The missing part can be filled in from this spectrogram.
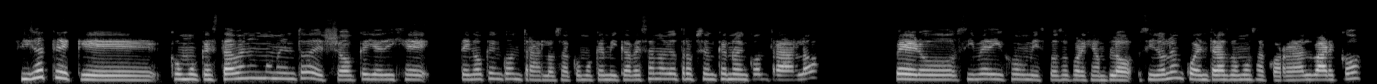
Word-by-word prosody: Fíjate 290 Hz, +2 st, +4 dB
que 205 Hz, -3 st, +3 dB
como 240 Hz, -1 st, +1 dB
que 230 Hz, -, 0 dB
estaba 245 Hz, +5 st, +4 dB
en 285 Hz, -, -3 dB
un 290 Hz, 0 st, -3 dB
momento 275 Hz, -2 st, -3 dB
de 270 Hz, -5 st, 0 dB
shock 210 Hz, 0 st, -2 dB
que 240 Hz, -1 st, -1 dB
yo 230 Hz, -1 st, 0 dB
dije: 225 Hz, -, -2 dB, 0.3 s
"Tengo 230 Hz, +1 st, -1 dB
que 265 Hz, -, -5 dB
encontrarlo", 230 Hz, -5 st, -4 dB
o -, -, -10 dB
sea, 200 Hz, 0 st, -5 dB
como 210 Hz, +1 st, -7 dB
que 215 Hz, -, -5 dB
en -, -, -2 dB
mi 215 Hz, -, -2 dB
cabeza 215 Hz, +4 st, -3 dB
no 255 Hz, -, -3 dB
había 250 Hz, 0 st, -1 dB
otra 250 Hz, +1 st, -2 dB
opción 235 Hz, +1 st, -4 dB
que 245 Hz, -, -1 dB
no 240 Hz, 0 st, +1 dB
encontrarlo, 230 Hz, +3 st, -1 dB, 0.7 s
pero, 225 Hz, -3 st, +4 dB
sí 230 Hz, +3 st, -8 dB
me 245 Hz, +1 st, -1 dB
dijo 235 Hz, 0 st, -2 dB
mi 225 Hz, -1 st, -4 dB
esposo, 210 Hz, +1 st, -7 dB
por 210 Hz, 0 st, -1 dB
ejemplo, 200 Hz, 0 st, 0 dB
"Si 220 Hz, +1 st, -5 dB
no 225 Hz, +1 st, +2 dB
lo 280 Hz, +4 st, 0 dB
encuentras 220 Hz, -6 st, +2 dB
vamos 220 Hz, 0 st, -2 dB
a 215 Hz, -, -3 dB
correr 195 Hz, 0 st, -3 dB
al 210 Hz, +2 st, -1 dB
barco, 220 Hz, +5 st, +3 dB
225 Hz, 205 wpm, -24 LUFS, 210-245 Hz, 0.7 s, Fíjate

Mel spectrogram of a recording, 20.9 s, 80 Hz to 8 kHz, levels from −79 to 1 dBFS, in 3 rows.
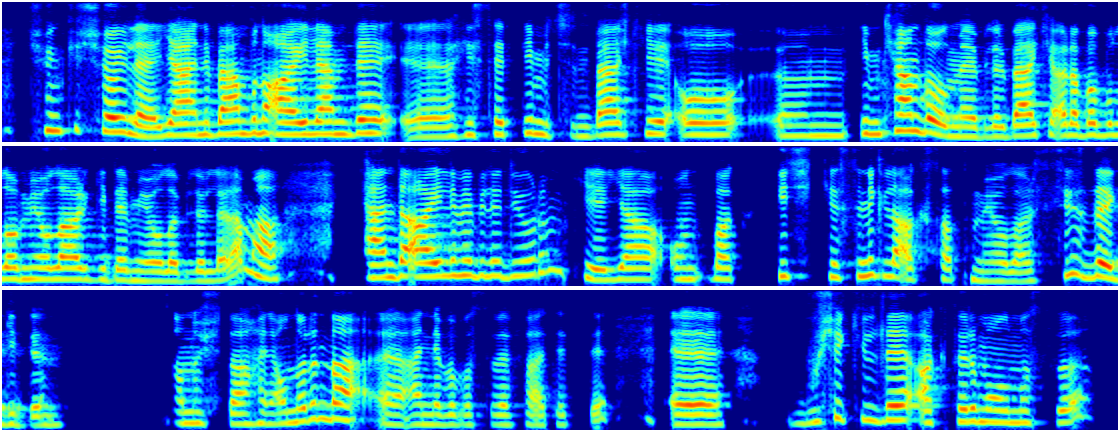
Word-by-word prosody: Çünkü 330 Hz, +1 st, -3 dB
şöyle, 300 Hz, -7 st, +5 dB
yani, 235 Hz, +4 st, +3 dB
ben 260 Hz, +1 st, +5 dB
bunu 280 Hz, -1 st, +4 dB
ailemde, 255 Hz, +2 st, +4 dB
eee, 195 Hz, +2 st, -3 dB
hissettiğim 250 Hz, +2 st, -4 dB
için 210 Hz, -2 st, -13 dB
belki 245 Hz, +2 st, +1 dB
o, 245 Hz, 0 st, 0 dB, 0.2 s
ımm, 220 Hz, 0 st, -8 dB
imkân 300 Hz, +5 st, +4 dB
da 280 Hz, -3 st, +7 dB
olmayabilir, 200 Hz, -1 st, -3 dB
belki 220 Hz, +1 st, +3 dB
araba 230 Hz, +1 st, +1 dB
bulamıyorlar, 235 Hz, 0 st, +2 dB
gidemiyor 215 Hz, -4 st, -4 dB
olabilirler 195 Hz, +2 st, -3 dB
ama 270 Hz, -, +2 dB, 0.5 s
kendi 270 Hz, +2 st, +4 dB
aileme 295 Hz, +2 st, +4 dB
bile 300 Hz, -2 st, -5 dB
diyorum 340 Hz, +8 st, -7 dB
ki: 270 Hz, -, -11 dB
"Ya 230 Hz, 0 st, -1 dB
on 230 Hz, 0 st, -8 dB
bak 235 Hz, -1 st, -2 dB, 0.3 s
hiç 295 Hz, +1 st, -5 dB
kesinlikle 290 Hz, +1 st, -2 dB
aksatmıyorlar, 195 Hz, -7 st, -5 dB
siz 270 Hz, -, -6 dB
de 280 Hz, -3 st, +10 dB
gidin." 195 Hz, -2 st, -7 dB, 0.7 s
Sonuçta, 225 Hz, -2 st, -4 dB
hani, 220 Hz, -2 st, -6 dB
onların 270 Hz, +8 st, -2 dB
da, 300 Hz, -3 st, +6 dB
eee, -, -, -3 dB
anne 205 Hz, 0 st, -4 dB
babası 200 Hz, 0 st, -11 dB
vefat 200 Hz, -1 st, -8 dB
etti. 200 Hz, +9 st, -12 dB, 0.4 s
Eee, 205 Hz, 0 st, +4 dB, 0.4 s
bu 220 Hz, +3 st, -11 dB
şekilde 300 Hz, -1 st, +1 dB
aktarım 260 Hz, +2 st, -1 dB
olması, 245 Hz, +6 st, -5 dB
240 Hz, 140 wpm, -21 LUFS, 215-275 Hz, 0.7 s, de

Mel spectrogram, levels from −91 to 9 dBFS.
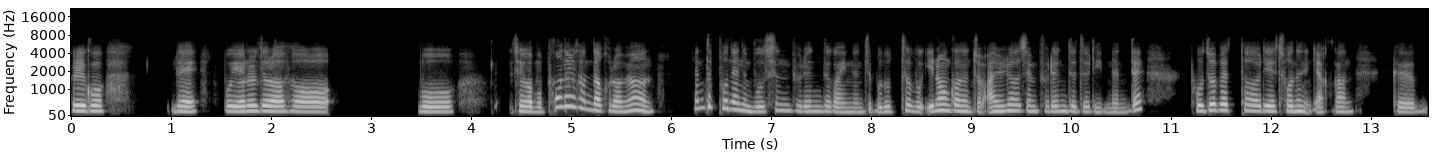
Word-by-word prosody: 그리고 205 Hz, -1 st, +5 dB, 0.6 s
네, 185 Hz, -2 st, +2 dB, 0.3 s
뭐 195 Hz, 0 st, +3 dB
예를 200 Hz, +2 st, +5 dB
들어서 185 Hz, -2 st, +4 dB, 0.9 s
뭐 180 Hz, 0 st, +2 dB, 0.6 s
제가 185 Hz, -2 st, +3 dB
뭐 170 Hz, -, -4 dB
폰을 360 Hz, +2 st, +1 dB
산다 260 Hz, -9 st, +2 dB
그러면 200 Hz, 0 st, +1 dB, 0.4 s
핸드폰에는 290 Hz, -, -1 dB
무슨 215 Hz, +5 st, -3 dB
브랜드가 190 Hz, -3 st, -3 dB
있는지 165 Hz, 0 st, -6 dB
뭐 170 Hz, -, -4 dB
노트북 185 Hz, +1 st, -3 dB
이런 220 Hz, +3 st, +4 dB
거는 200 Hz, -3 st, +1 dB
좀 175 Hz, -1 st, -5 dB
알려진 195 Hz, +2 st, +1 dB
브랜드들이 190 Hz, -2 st, -3 dB
있는데 165 Hz, +8 st, -4 dB, 0.5 s
보조 210 Hz, +2 st, +3 dB
배터리에 210 Hz, -3 st, +1 dB
저는 195 Hz, -1 st, +1 dB
약간 175 Hz, +1 st, -4 dB, 0.4 s
그 165 Hz, -2 st, -2 dB
195 Hz, 290 characters per minute, -23 LUFS, 180-210 Hz, 0.9 s, 그리고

